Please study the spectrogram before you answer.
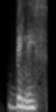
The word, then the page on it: beneath: Indian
